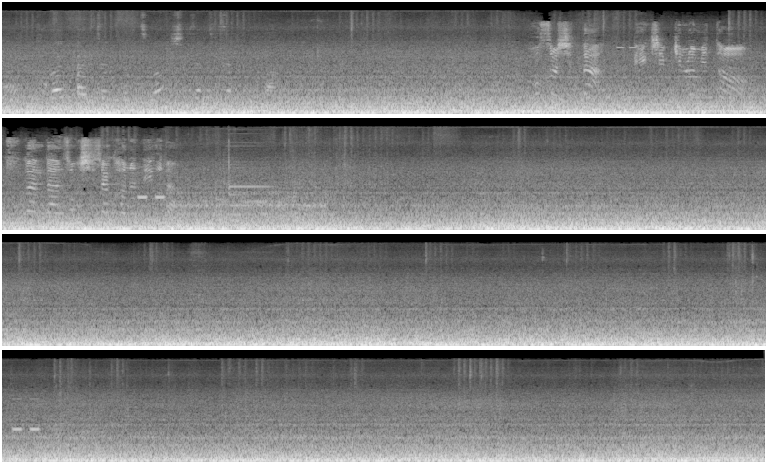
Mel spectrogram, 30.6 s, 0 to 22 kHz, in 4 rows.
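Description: Steady low road and engine rumble inside the cab of a 1-ton refrigerated box truck driving at highway speed.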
